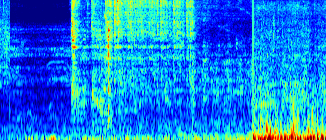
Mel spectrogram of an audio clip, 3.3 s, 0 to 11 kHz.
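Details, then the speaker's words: 2002 Yamaha 90hp four-carb outboard revived after sitting two years, carbs tuned without a sync tool: starts on the first try and settles into a steady, even low idle with no misses. "Got all the carbs tuned correctly. I don't have a um a carb syncing tool, but I did it to the best of my ability through here. Check it out. It starts first start each time."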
